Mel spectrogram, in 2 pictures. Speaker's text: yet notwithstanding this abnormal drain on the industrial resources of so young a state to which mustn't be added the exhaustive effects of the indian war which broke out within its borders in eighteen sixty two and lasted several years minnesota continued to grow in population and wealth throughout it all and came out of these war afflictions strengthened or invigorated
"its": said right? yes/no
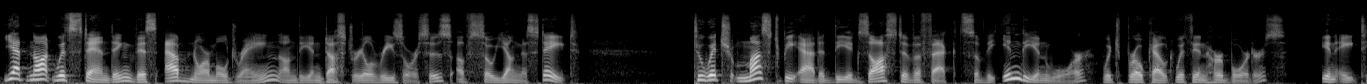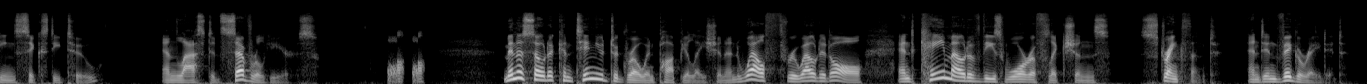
no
